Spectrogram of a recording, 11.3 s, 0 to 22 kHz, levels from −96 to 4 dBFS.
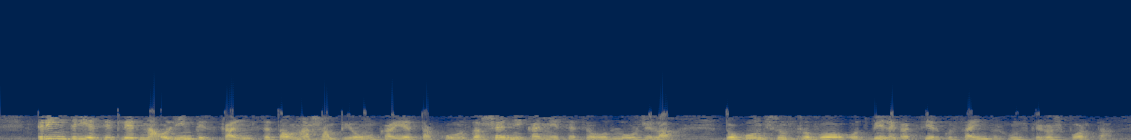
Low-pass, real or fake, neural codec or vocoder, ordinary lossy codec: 9.9 kHz; real; none; AAC, 16 kbps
